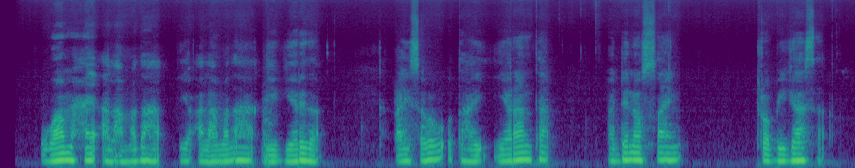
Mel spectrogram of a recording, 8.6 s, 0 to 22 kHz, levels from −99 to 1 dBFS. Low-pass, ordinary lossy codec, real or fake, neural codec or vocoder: none; none; fake; vocoder, 44.1 kHz, 128 mel bands, Pupu-Vocoder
